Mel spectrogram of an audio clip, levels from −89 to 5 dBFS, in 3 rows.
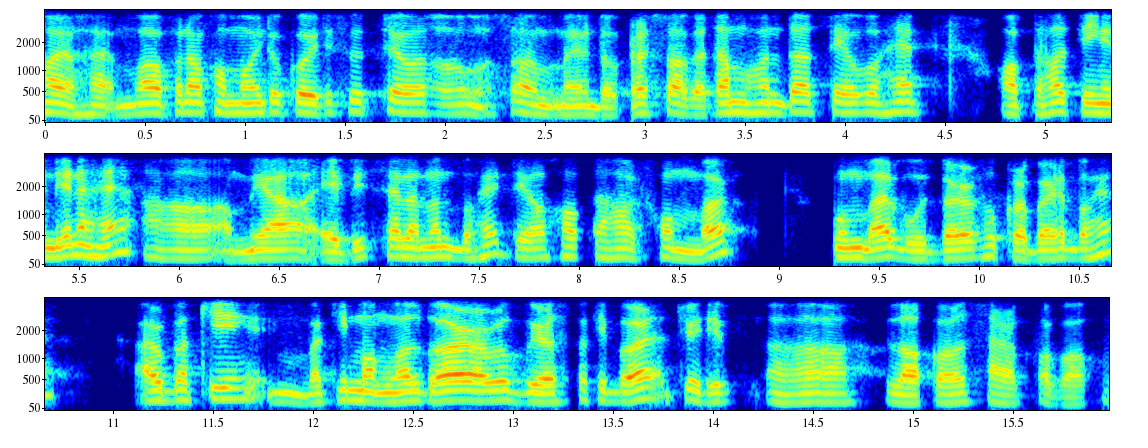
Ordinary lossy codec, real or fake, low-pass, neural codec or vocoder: Opus, 16 kbps; fake; 3.6 kHz; codec, 16 kHz, 0.8 kbps, ZipCodec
